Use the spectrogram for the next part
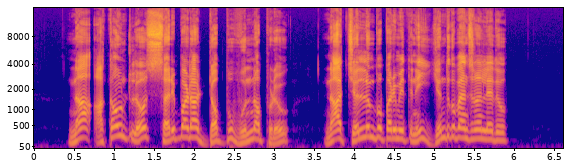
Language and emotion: Telugu, angry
